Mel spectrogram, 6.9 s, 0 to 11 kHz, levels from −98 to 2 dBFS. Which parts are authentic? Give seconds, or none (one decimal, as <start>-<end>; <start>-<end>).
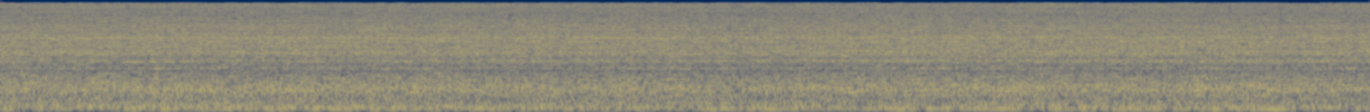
5.2-6.9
